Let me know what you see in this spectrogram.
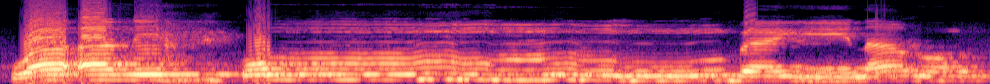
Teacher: Mim sukun bertemu dengan ba dibaca dengung dengan lama.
